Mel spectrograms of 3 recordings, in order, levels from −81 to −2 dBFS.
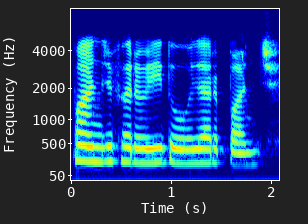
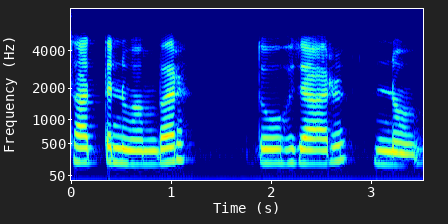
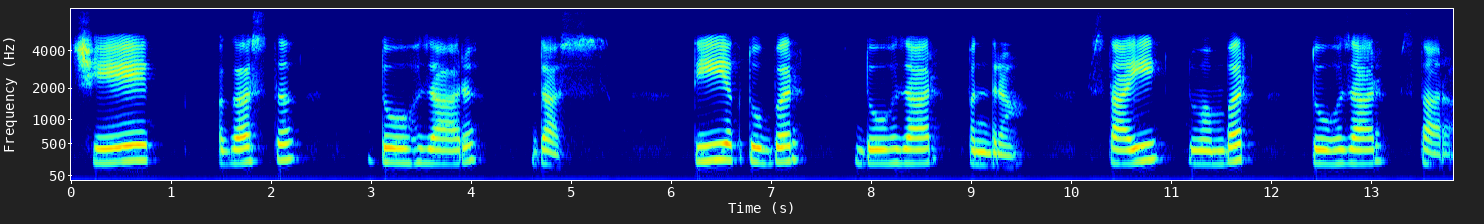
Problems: constant background noise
